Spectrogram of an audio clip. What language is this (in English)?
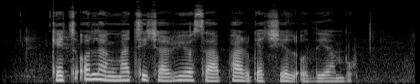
Luo (Kenya and Tanzania)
